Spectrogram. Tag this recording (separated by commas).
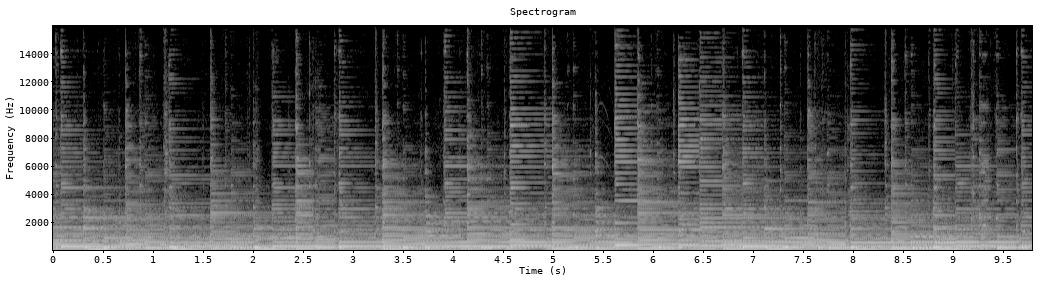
Music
